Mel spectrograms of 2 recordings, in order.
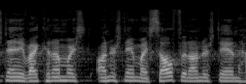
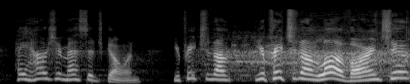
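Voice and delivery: mock teasing, pointed, sassy sing-song, pitched up; 6 semitones higher, 7 dB louder than usual. Retelling a wife's teasing question about the message: imitating a sassy remark. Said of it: "the sass, my sassy wife".

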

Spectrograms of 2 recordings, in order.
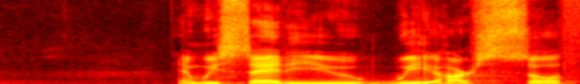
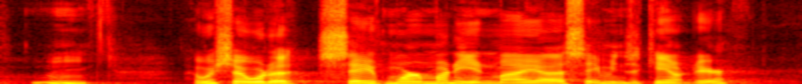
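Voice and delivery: put-on high, wavering old man voice. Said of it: "Why do I always go to an old man voice".

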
